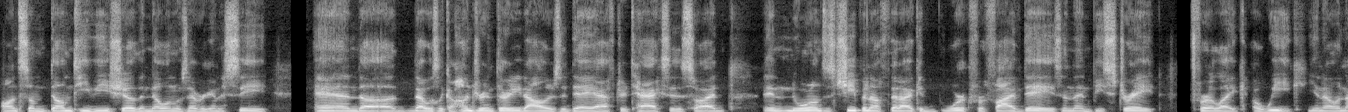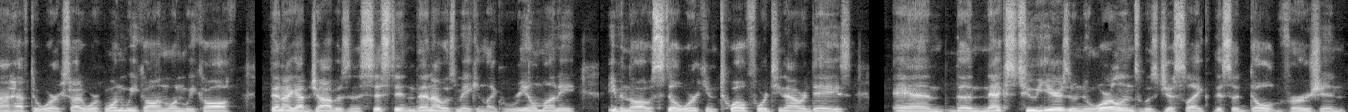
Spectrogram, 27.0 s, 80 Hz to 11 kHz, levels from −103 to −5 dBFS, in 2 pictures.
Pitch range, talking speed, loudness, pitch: 95-100 Hz, 230 wpm, -17 LUFS, 95 Hz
